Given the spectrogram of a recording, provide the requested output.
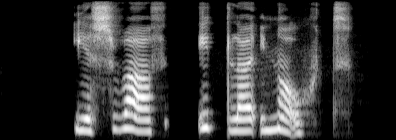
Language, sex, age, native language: Icelandic, female, 10, Icelandic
